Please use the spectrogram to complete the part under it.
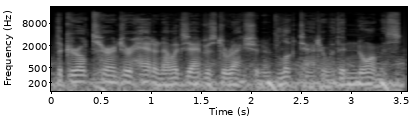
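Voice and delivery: ordinary delivery, nothing marked

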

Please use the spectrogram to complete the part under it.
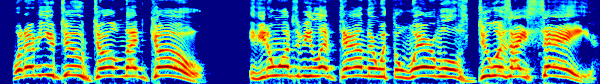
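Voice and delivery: very high, sustained shouted orders; yelled. A narrator's reading. Heroine instructs girl below about the rope, yelling. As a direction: shout each order to carry far, stretching the endings. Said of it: "Alexandra yelled".

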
